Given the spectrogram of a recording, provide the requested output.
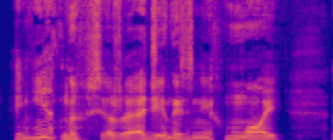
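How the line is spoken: Whimpering. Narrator (Russian): захныкал человек

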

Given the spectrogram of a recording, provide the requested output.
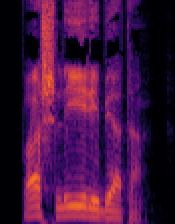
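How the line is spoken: Grumbled. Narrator (Russian): пробурчал

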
